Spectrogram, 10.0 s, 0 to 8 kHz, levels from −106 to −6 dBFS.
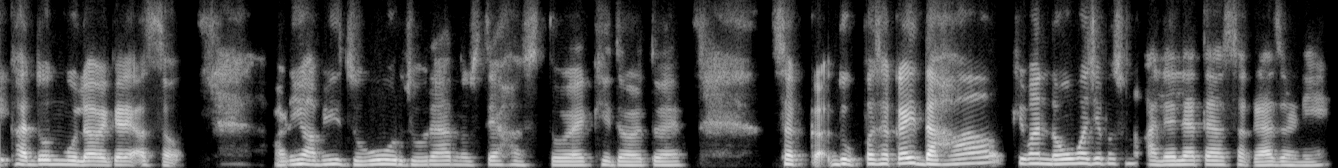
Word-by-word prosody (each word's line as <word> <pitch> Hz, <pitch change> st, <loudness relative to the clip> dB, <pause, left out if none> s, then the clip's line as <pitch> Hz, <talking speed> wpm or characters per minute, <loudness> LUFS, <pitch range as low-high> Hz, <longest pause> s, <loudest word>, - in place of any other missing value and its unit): एखादं 200 Hz, -2 st, 0 dB
2 205 Hz, 0 st, +1 dB
मुलं 180 Hz, -2 st, +3 dB
वगैरे 175 Hz, +1 st, +2 dB
असं -, -, -4 dB, 0.8 s
आणि 190 Hz, +5 st, 0 dB
आम्ही 195 Hz, +3 st, -1 dB
जोर 195 Hz, +2 st, 0 dB
जोरात 185 Hz, +1 st, -3 dB
नुसते 175 Hz, +1 st, -5 dB
हसतो 170 Hz, -1 st, -6 dB
आहे, 165 Hz, 0 st, +1 dB
खिदळतो 165 Hz, -2 st, -2 dB
आहे. 165 Hz, 0 st, -2 dB, 0.8 s
सकाळ 205 Hz, -2 st, +1 dB
दुप 215 Hz, 0 st, +2 dB
सकाळी 235 Hz, +3 st, +5 dB
10 210 Hz, +1 st, +5 dB, 0.3 s
किंवा 235 Hz, 0 st, +2 dB
9 220 Hz, 0 st, +3 dB
वाजेपासून 230 Hz, -1 st, -2 dB
आलेल्या 185 Hz, +2 st, +2 dB
त्या 190 Hz, -2 st, +1 dB
सगळ्या 170 Hz, -3 st, -1 dB
जणी, 160 Hz, -2 st, -5 dB
185 Hz, 150 wpm, -24 LUFS, 175-210 Hz, 0.8 s, सकाळी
